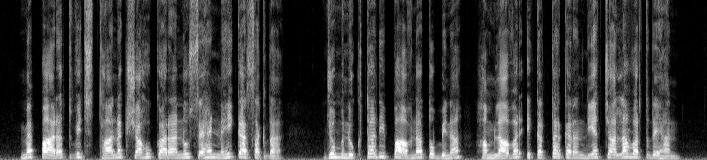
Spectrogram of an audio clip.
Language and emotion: Punjabi, disgusted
